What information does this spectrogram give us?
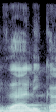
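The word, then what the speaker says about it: ذٰلِكَ: Seperti dzalika misalnya di sini ditandai dengan harokat fathah panjang yang kecil ini ya, yang saya lingkari ini. Maka ini dibaca panjang dua harokat.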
